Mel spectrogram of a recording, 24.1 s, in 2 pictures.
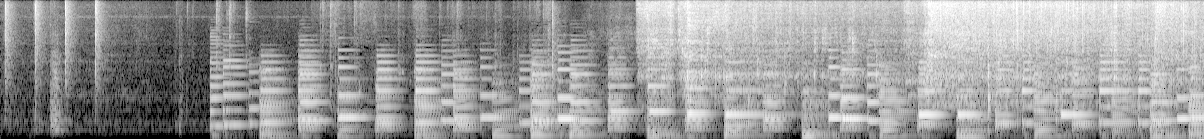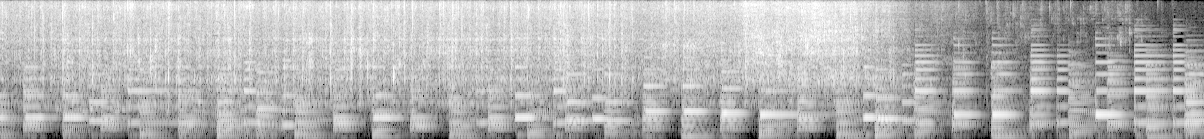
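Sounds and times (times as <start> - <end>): background music: 2.1 - 24.0
chicken sizzling in oil: 6.4 - 22.6.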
